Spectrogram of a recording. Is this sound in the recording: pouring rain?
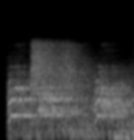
no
